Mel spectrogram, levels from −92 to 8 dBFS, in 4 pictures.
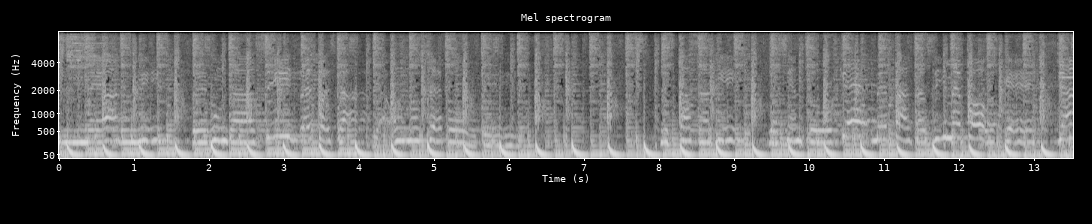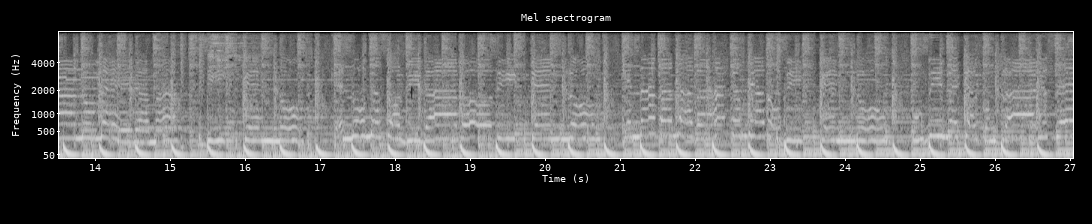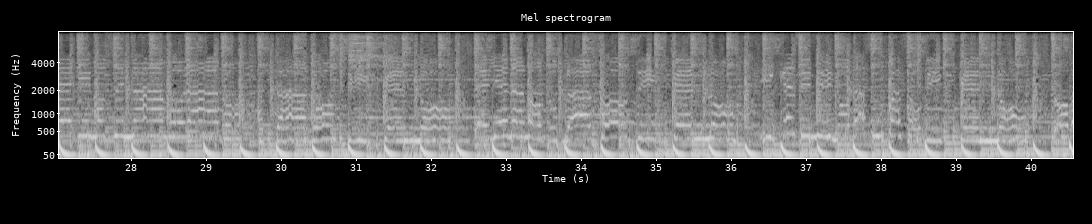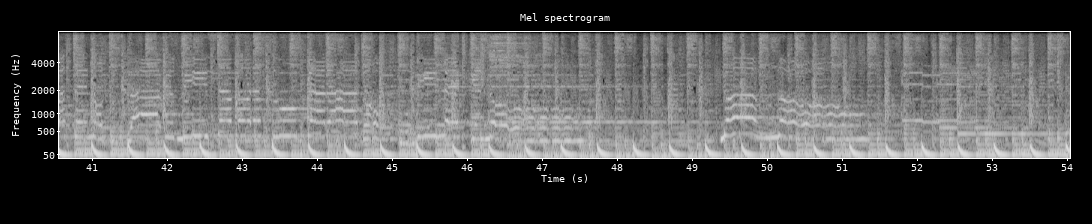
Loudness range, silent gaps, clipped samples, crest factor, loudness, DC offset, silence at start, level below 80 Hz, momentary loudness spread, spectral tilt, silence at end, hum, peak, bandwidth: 1 LU; none; under 0.1%; 12 dB; -13 LUFS; under 0.1%; 0 s; -16 dBFS; 3 LU; -4.5 dB/octave; 0 s; none; 0 dBFS; 8 kHz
